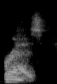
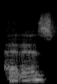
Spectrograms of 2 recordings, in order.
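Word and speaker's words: Pérez: perez actually if you i used to call him george perez until i actually heard him say his name his own name and he said perez and i went okay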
